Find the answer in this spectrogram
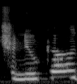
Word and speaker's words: Hanukkah: already had Hanukkah and we've already Oh, had the no, it's solstice. pronounced Chinooka, just so you know.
